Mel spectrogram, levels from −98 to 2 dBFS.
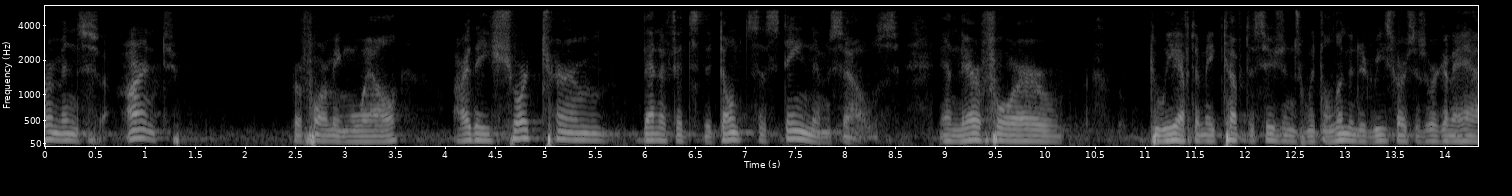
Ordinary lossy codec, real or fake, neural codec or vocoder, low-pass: AAC, 48 kbps; fake; codec, 16 kHz, 8 kbps, FreqCodec, smaller model; 5.4 kHz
